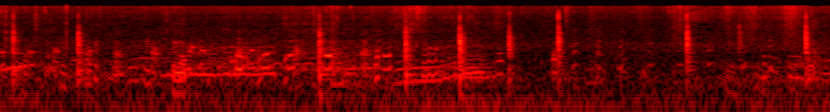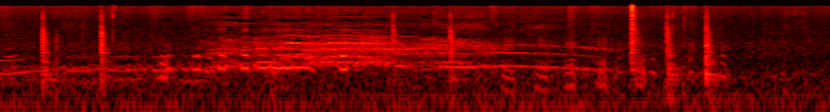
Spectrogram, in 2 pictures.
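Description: Backyard chickens clucking while they feed, with many sharp taps of beaks pecking on a plastic tray. About five seconds in, one bird gives a longer drawn-out call that rises and falls over about two seconds.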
